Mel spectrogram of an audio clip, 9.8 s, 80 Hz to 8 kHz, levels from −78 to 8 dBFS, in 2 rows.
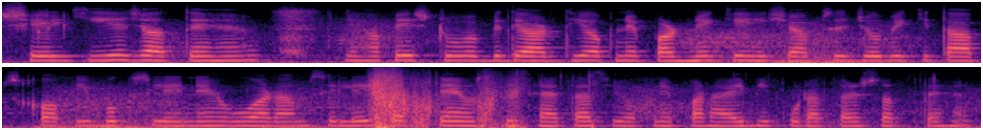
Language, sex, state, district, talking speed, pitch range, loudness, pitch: Hindi, female, Bihar, Vaishali, 215 wpm, 200-215 Hz, -23 LUFS, 210 Hz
